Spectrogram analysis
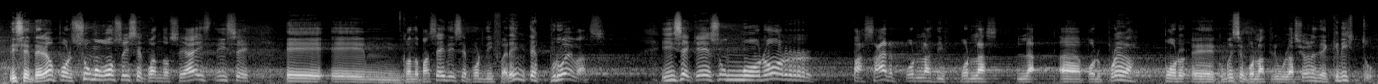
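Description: A man's voice: fairly high pitch, animated, measured pace, mellow. Preacher man in a reverberant hall. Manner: conversational, acts out pleading prayers and God's rebuke. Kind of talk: sermon. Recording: long reverb of a church hall.

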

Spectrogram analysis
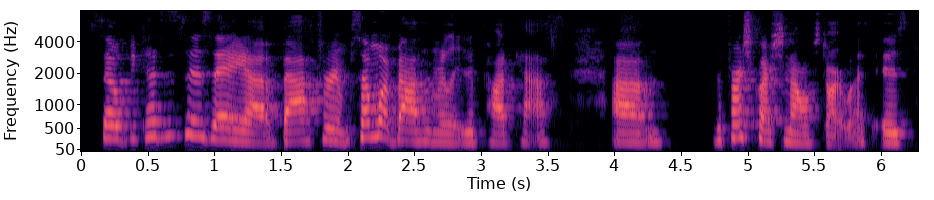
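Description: A woman in her twenties hosting a casual podcast, bubbly and quick to laugh, talking over a video call. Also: fairly high pitch, bright, forceful tone. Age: 20s. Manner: bubbly, laughs often, upbeat intro voice. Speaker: podcast host. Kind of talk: casual chat.

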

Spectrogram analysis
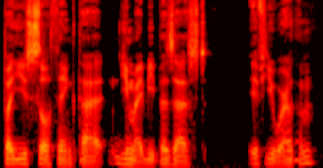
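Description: Young man, lowish voice, casual chat, loose filler-heavy talk. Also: steady tone, moderate pace. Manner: loose, searching, lots of "like".

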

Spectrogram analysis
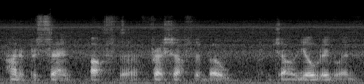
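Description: A man co-hosting a podcast in relaxed, rambling casual chat, with many fillers and restarts. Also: fairly low pitch, moderate pace, vocal fry. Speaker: podcast co-host. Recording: air conditioner hum behind.

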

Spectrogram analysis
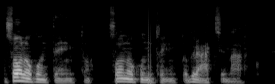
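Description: A man's voice: fairly low pitch, sing-song, normal speed, mellow, husky, dry recording. A man hosting a live stream as a spiritual teacher, answering viewers' questions in an earnest, didactic way and speaking straight to his listeners.

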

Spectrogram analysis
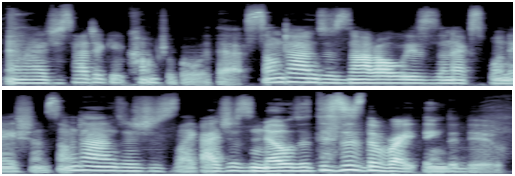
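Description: A woman with a low, full voice talks in a relaxed podcast chat. She thinks out loud, reflective and chatty, and brightens up when she tells a story. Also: quick pace, creaky. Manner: reflective, chatty, animated when telling stories. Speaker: podcast co-host, homeschooling parent. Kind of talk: casual conversational chat.

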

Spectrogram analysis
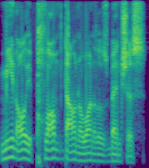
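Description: A young man with a deep voice co-hosts a podcast. He tells stories casually in frat-bro slang, swearing freely. The sound is dry, with hardly any room on it. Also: a little fast, mellow, no echo. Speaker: podcast co-host. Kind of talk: casual chat, storytelling.

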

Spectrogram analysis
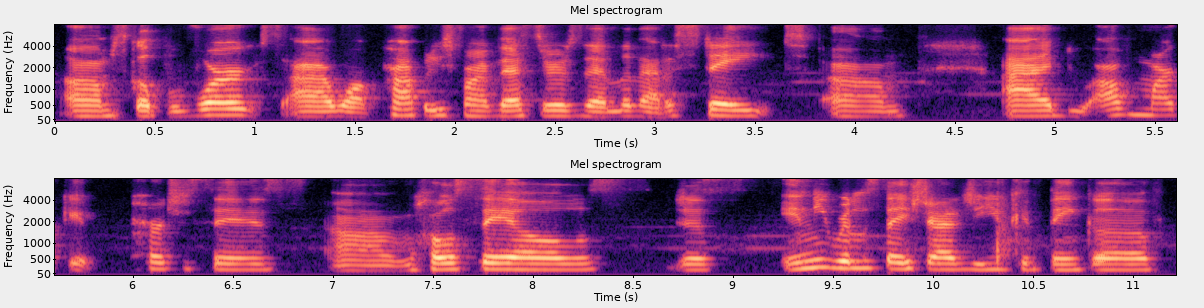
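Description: Woman, low, matter-of-fact. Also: moderate pace. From South Side of Chicago. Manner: steady, matter-of-fact, many "um"s. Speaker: real estate consultant. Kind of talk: casual interview guest.

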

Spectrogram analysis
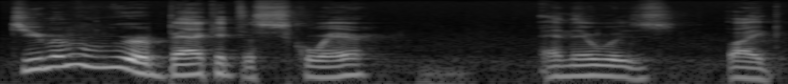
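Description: A man's voice: mid-range voice, very animated, normal speed, warm tone. A young American man in casual, slangy banter with friends, peppering his talk with bro. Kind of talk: casual chat.

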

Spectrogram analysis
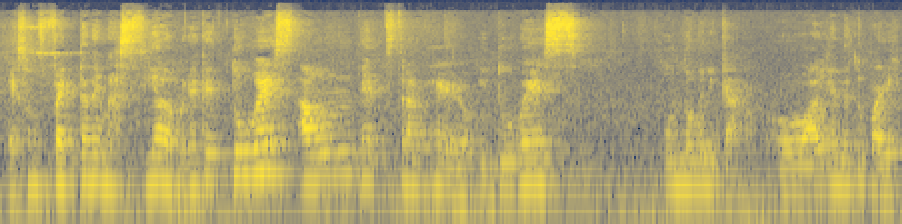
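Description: A man's voice: high voice, fairly even intonation, moderate pace. A man hosting a casual podcast in a campy, playful way, calling people "my love". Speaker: podcast host. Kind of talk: casual chat. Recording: echoey room, faint noise.

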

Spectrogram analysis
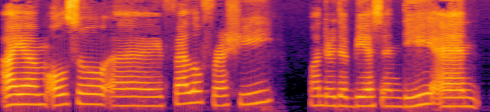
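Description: A woman's voice: medium pitch, steady tone, unhurried, mellow, dry recording. A young woman from Leyte, a student guest speaking hesitantly and mixing Cebuano into English. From Leyte, Philippines. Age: young adult. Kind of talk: casual podcast chat.

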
